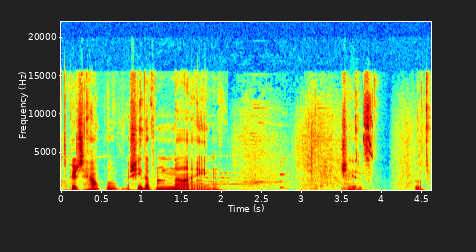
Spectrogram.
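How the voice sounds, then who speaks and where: A man's voice: a little high, sing-song, slow. A man streaming a video game with casual live commentary, reading dialogue aloud and mumbling through parts of it. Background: game music.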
